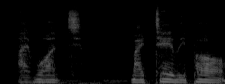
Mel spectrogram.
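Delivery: rasping creature croak, hoarse, hushed, very soft. Narrator voicing a thing speaking from the darkness: high, hoarse croaking voice. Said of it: "a high, hoarse voice uh, croaked from the darkness".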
